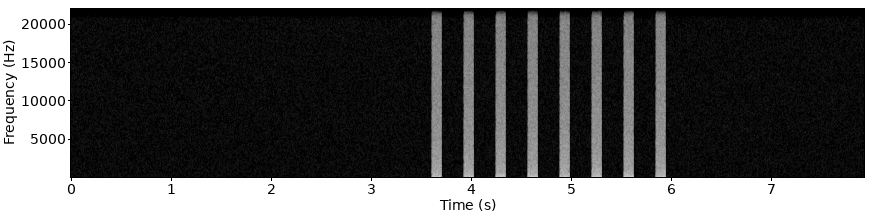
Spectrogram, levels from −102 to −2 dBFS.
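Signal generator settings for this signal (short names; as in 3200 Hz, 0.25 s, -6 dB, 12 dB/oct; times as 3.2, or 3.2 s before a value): noise bursts pink, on 0.09 s, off 0.23 s, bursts 8, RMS -23.5 dBFS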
